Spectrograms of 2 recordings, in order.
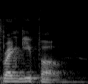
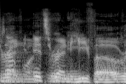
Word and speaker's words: Rengifo: Did you just pronounce the G in Ren Gifo? – I guess. How do you pronounce it? – It's Ren Hifo. Ren Hifo.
